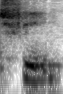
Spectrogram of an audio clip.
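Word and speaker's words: sí: And the ring forts, which are also called she, so the word for the native term for fairies, she, or sheath might have been the old Irish way of pronouncing it.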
